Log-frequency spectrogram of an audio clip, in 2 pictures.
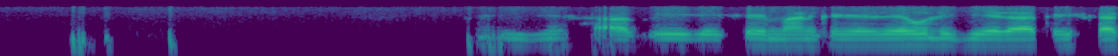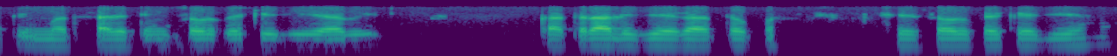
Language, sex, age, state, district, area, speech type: Hindi, male, 30-45, Bihar, Samastipur, urban, conversation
